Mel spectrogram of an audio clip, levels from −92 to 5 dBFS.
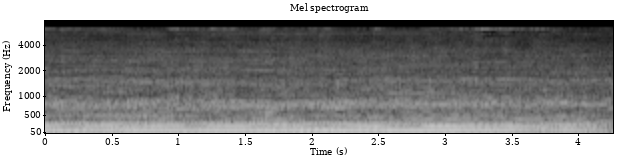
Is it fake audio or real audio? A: fake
